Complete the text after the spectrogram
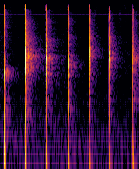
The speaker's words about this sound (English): It sounds like the cacophonous sound of one person clapping.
